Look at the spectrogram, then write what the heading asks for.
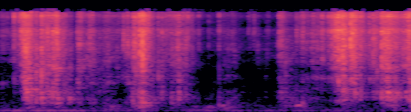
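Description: Dollar Tree deco mesh crinkling as it is pulled off a heart wreath, close and crisp in several rustling bursts with short pauses, no voices.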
